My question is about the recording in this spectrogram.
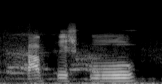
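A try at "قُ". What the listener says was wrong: কাপেশ কু, কাপ পেশ টান হয় না, কাপেশ কু, পেশের হারাকাত টান হয় না, কাপ পেশ কু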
